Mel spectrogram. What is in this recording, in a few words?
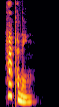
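"happening", British English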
